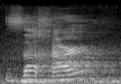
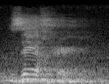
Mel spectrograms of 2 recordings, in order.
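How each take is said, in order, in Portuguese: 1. Ambas as vogais são sons de 'a' abertos. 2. Ambas as vogais são sons de 'e'. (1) "da forma que Joab leu" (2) "da forma que Davi leu"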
